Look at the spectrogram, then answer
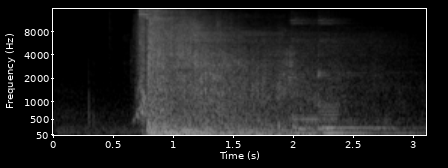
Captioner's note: explosion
